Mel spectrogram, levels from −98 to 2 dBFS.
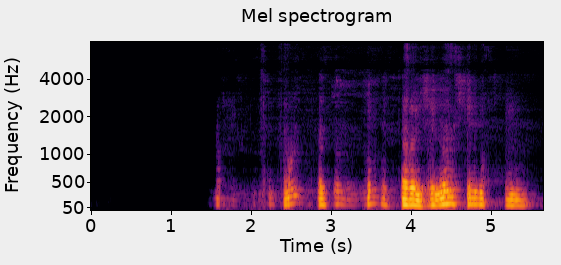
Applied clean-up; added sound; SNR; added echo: neural mask model DeepFilterNet 3.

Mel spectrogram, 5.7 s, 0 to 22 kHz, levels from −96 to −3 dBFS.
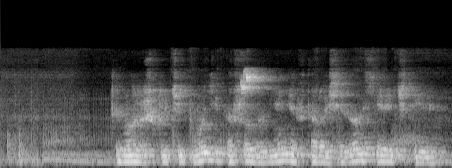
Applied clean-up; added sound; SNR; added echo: none; Growling; 16 dB; reverberation time 0.7 s.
